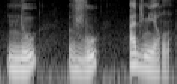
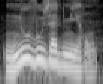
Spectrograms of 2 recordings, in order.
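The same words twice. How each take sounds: First: Vous and admirons are said without a linking sound. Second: A z sound links vous to admirons.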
